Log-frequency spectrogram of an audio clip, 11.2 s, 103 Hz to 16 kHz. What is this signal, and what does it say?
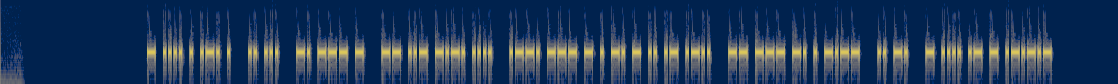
Morse code, heard as a keyed tone, about 43 wpm, 700 Hz. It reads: THERE IS NOT MUCH POTENTIAL MONEY IN THAT.
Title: Sentences from Top 1000 Words - Review Part 4 - 45wpm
